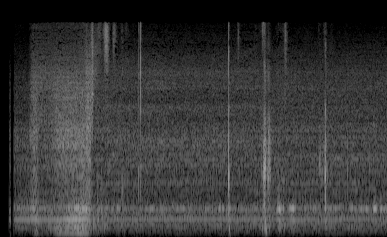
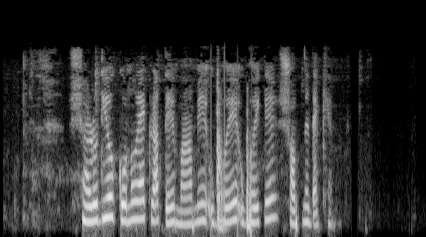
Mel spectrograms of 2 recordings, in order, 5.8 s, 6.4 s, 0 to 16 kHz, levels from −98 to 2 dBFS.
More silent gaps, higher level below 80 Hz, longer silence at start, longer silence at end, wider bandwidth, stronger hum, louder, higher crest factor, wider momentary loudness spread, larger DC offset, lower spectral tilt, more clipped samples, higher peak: neither; second, -68 dBFS vs -54 dBFS; second, 0.1 s vs 0.7 s; second, 0 s vs 1.4 s; first, 11.5 kHz vs 7.6 kHz; neither; second, -44 LUFS vs -17 LUFS; first, 32 dB vs 16 dB; about the same, 13 LU vs 13 LU; neither; second, -2.5 dB/octave vs -5.5 dB/octave; neither; second, -14 dBFS vs -2 dBFS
